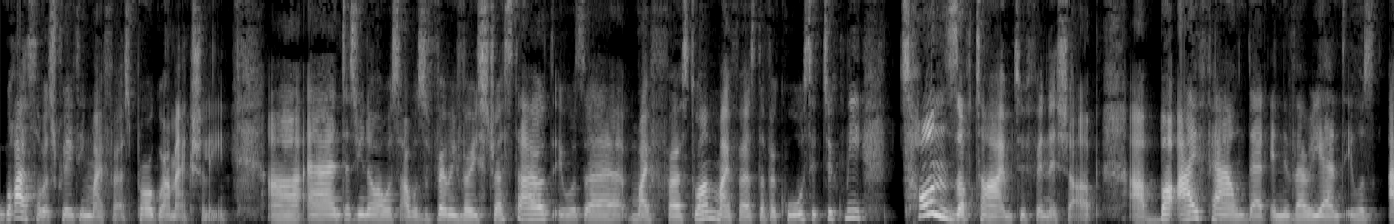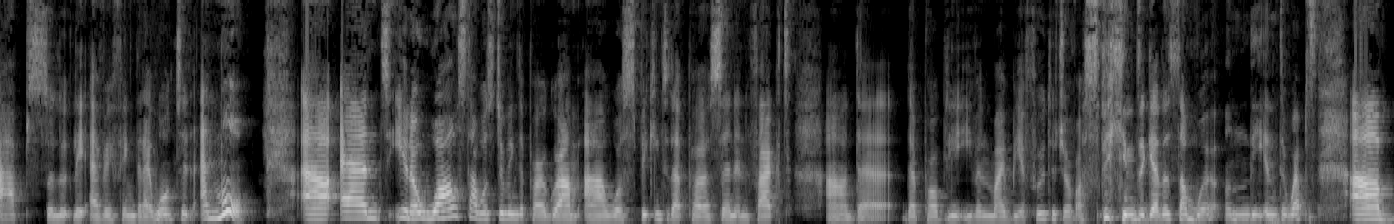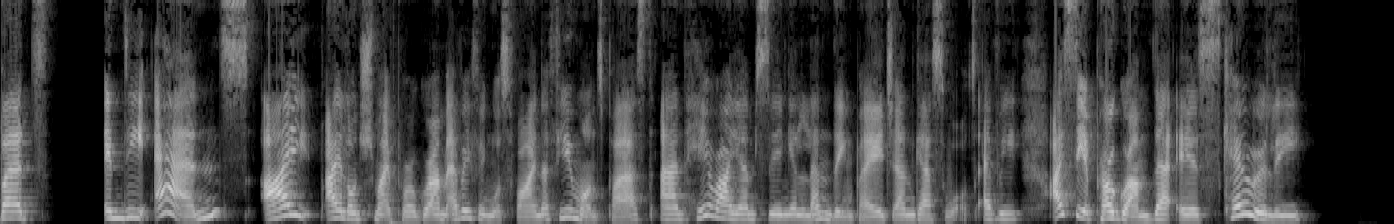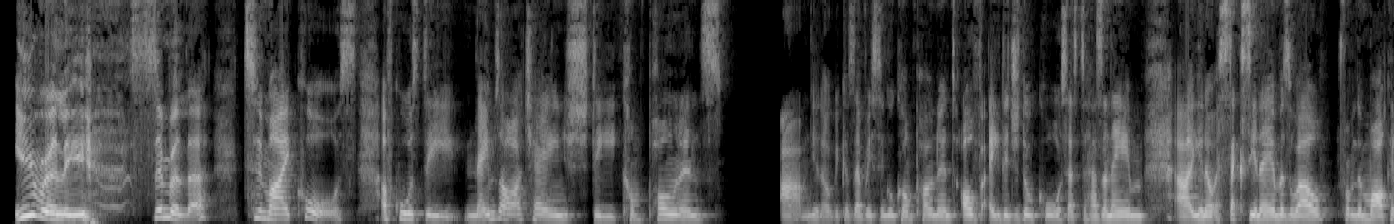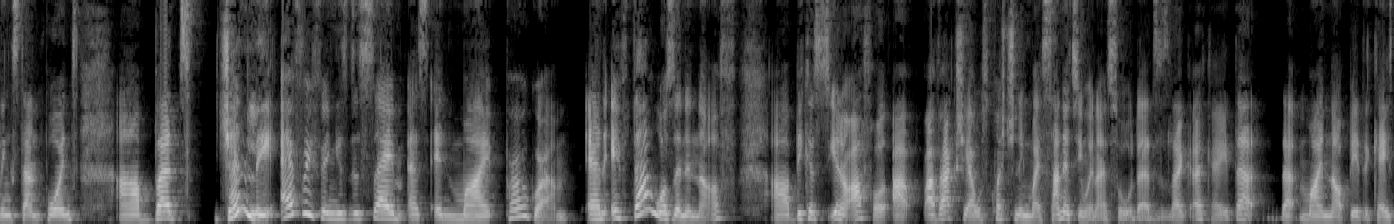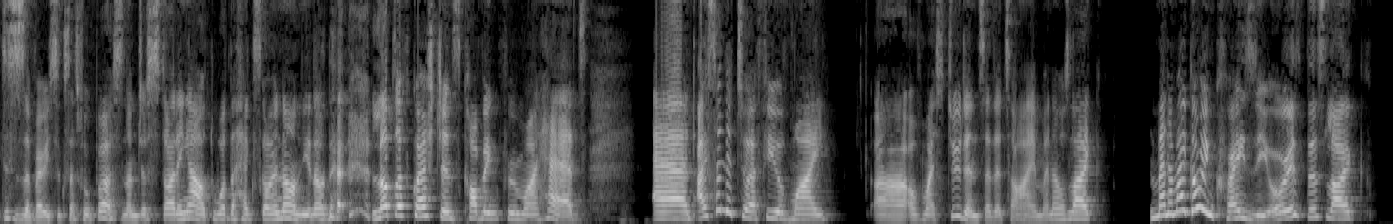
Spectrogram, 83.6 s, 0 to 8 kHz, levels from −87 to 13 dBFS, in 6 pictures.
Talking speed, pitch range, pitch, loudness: 195 wpm, 175-235 Hz, 190 Hz, -17 LUFS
